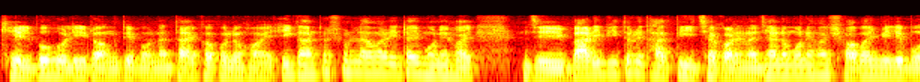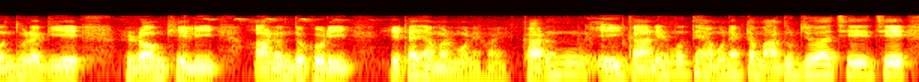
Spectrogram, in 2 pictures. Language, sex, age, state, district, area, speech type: Bengali, male, 30-45, West Bengal, North 24 Parganas, urban, spontaneous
